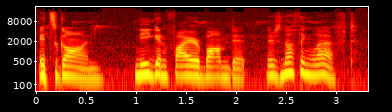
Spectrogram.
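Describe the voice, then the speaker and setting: Woman acting battle-worn female survivor, slightly low pitch, blunt, natural delivery, audio drama. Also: a little slow, lightly acted. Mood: grim.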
